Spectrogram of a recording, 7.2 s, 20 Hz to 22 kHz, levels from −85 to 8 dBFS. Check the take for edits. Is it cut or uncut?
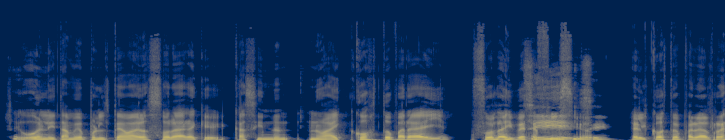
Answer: uncut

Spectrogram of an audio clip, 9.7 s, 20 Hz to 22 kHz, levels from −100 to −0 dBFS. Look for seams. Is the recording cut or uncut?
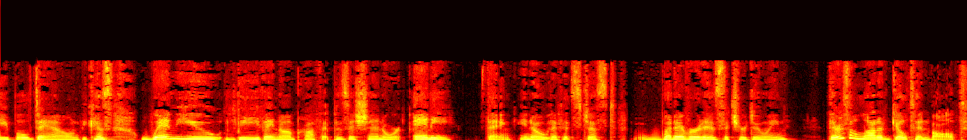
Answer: cut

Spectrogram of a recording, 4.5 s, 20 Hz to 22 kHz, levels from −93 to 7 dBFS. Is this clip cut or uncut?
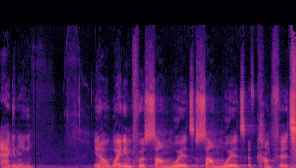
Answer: cut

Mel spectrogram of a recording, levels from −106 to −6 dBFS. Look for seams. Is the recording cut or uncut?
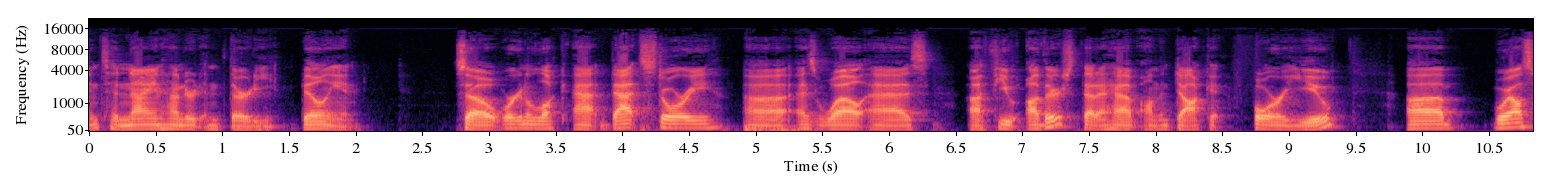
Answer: uncut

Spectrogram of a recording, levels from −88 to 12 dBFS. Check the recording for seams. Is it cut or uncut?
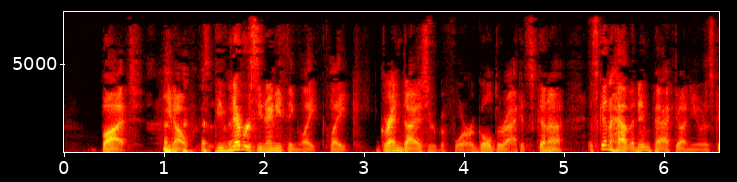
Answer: cut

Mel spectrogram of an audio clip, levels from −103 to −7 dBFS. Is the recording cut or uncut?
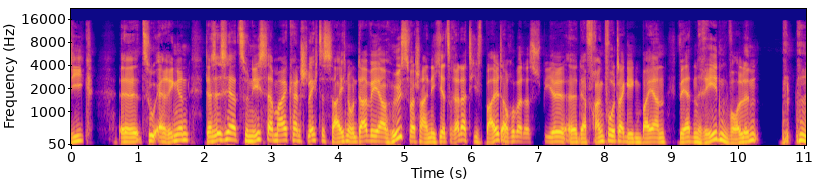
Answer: cut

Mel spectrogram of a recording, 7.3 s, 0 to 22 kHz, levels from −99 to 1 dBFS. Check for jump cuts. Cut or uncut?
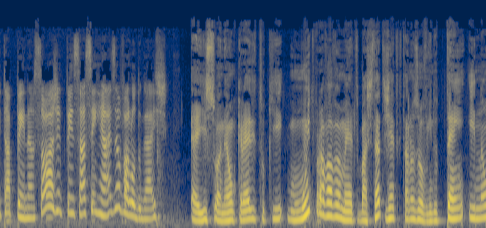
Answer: uncut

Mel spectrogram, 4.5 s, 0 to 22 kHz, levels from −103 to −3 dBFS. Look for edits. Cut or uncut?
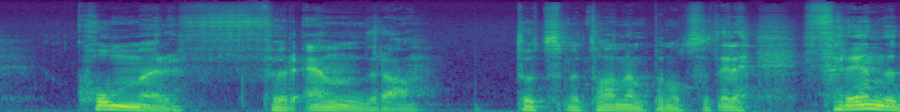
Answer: uncut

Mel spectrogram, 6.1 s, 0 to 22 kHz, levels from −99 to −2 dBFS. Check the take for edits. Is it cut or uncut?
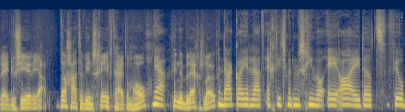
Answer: cut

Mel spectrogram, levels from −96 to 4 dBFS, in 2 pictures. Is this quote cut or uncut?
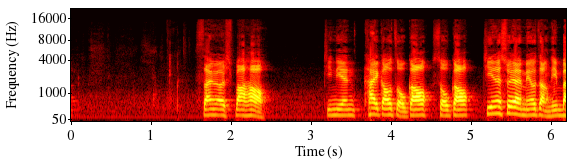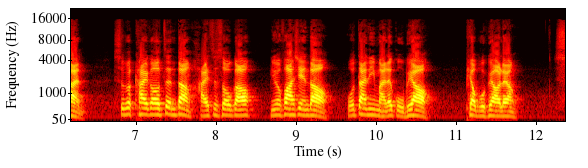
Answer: cut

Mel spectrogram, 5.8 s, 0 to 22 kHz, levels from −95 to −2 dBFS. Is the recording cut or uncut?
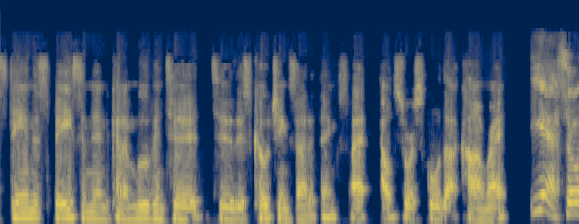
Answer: uncut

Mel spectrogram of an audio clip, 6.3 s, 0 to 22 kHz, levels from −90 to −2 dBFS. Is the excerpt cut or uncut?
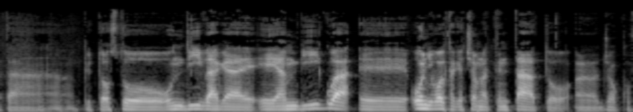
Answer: uncut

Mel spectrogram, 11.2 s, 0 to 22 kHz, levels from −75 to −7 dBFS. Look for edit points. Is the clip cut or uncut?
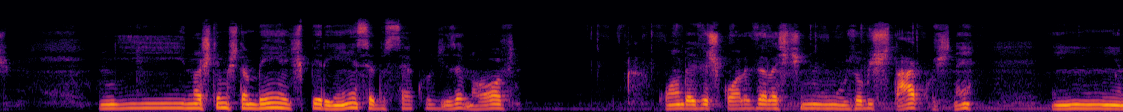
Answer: uncut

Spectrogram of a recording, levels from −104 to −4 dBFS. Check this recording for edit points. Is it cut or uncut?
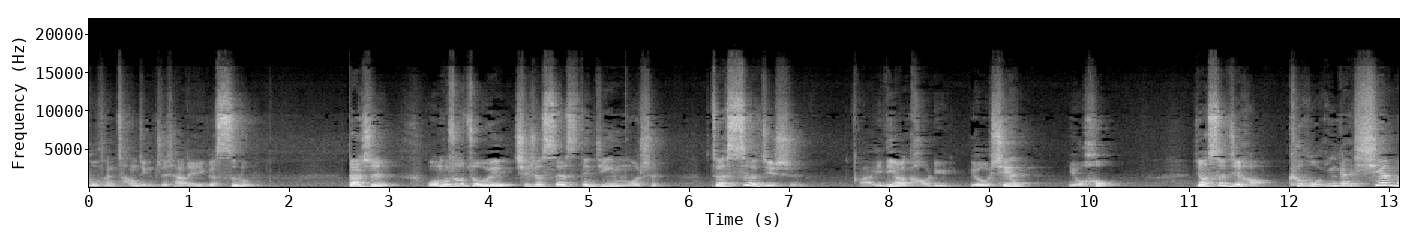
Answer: uncut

